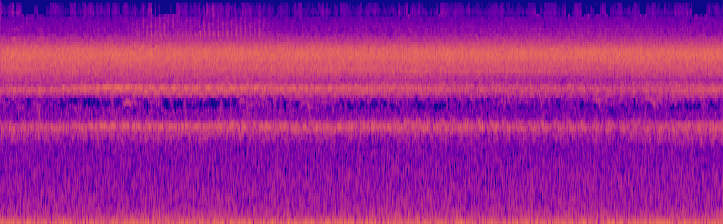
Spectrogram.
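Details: Summer cicada chorus recorded in Kitakami, Japan, at Michinoku Folk Village and Kitakami Tenshochi, minmin-zemi through to evening higurashi: continuous shrill, even buzzing in stacked high bands with no pauses, plus a soft low outdoor hum.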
